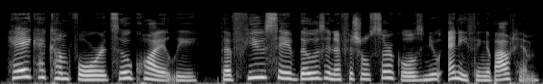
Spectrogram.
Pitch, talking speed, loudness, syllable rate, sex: 245 Hz, 190 wpm, -18 LUFS, 5.2 syllables/s, female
